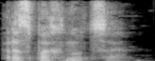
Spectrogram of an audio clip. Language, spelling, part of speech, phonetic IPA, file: Russian, распахнуться, verb, [rəspɐxˈnut͡sːə], Ru-распахнуться.ogg
- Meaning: 1. to fly/swing/sweep open 2. to throw open one's coat 3. passive of распахну́ть (raspaxnútʹ)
